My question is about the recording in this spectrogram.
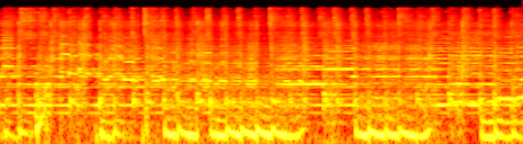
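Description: Live instrumental folk music: an electronic keyboard plays the melody over a steady, repeating drum beat, with no singing.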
